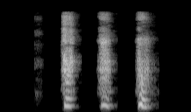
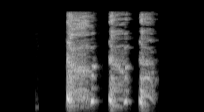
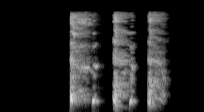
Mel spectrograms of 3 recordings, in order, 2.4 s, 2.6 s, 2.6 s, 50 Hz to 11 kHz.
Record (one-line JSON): {"exhalation_length": "2.4 s", "exhalation_amplitude": 19106, "exhalation_signal_mean_std_ratio": 0.33, "three_cough_length": "2.6 s", "three_cough_amplitude": 21626, "three_cough_signal_mean_std_ratio": 0.4, "cough_length": "2.6 s", "cough_amplitude": 27797, "cough_signal_mean_std_ratio": 0.36, "survey_phase": "beta (2021-08-13 to 2022-03-07)", "age": "18-44", "gender": "Female", "wearing_mask": "No", "symptom_runny_or_blocked_nose": true, "symptom_shortness_of_breath": true, "symptom_fatigue": true, "symptom_headache": true, "symptom_other": true, "smoker_status": "Ex-smoker", "respiratory_condition_asthma": false, "respiratory_condition_other": false, "recruitment_source": "Test and Trace", "submission_delay": "1 day", "covid_test_result": "Positive", "covid_test_method": "LFT"}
